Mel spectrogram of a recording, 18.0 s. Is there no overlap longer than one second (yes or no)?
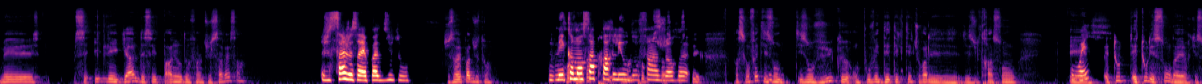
no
